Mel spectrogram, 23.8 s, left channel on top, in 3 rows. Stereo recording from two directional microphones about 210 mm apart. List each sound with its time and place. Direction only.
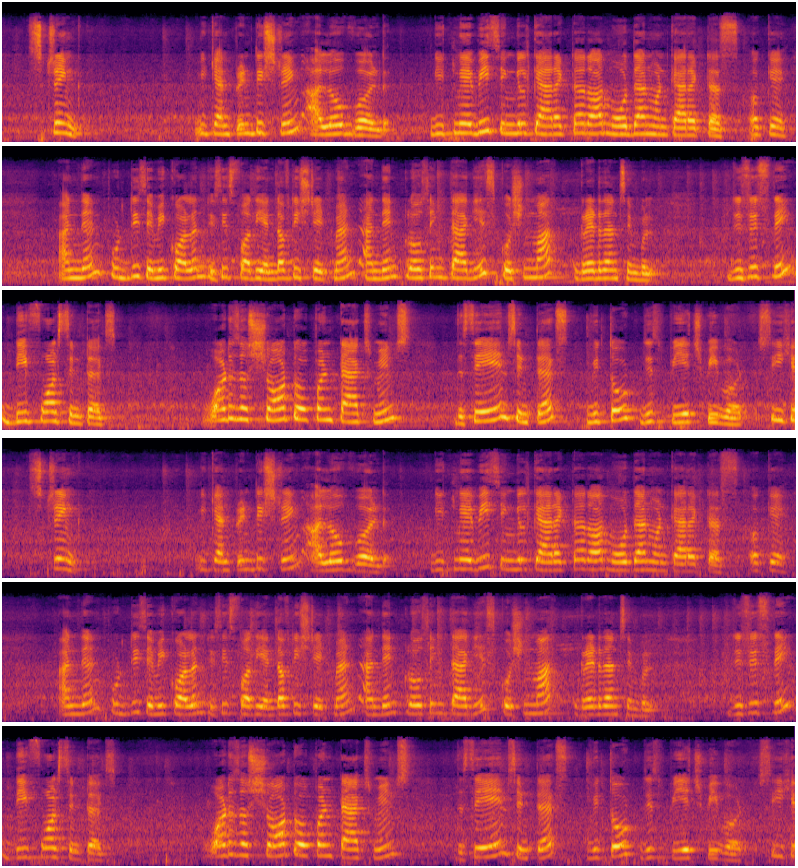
0.3 s a sound: 20° left (ahead or behind)
2.0 s a woman's voice: 20° left (ahead or behind)
17.9 s a woman's voice: 15° left (ahead or behind)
